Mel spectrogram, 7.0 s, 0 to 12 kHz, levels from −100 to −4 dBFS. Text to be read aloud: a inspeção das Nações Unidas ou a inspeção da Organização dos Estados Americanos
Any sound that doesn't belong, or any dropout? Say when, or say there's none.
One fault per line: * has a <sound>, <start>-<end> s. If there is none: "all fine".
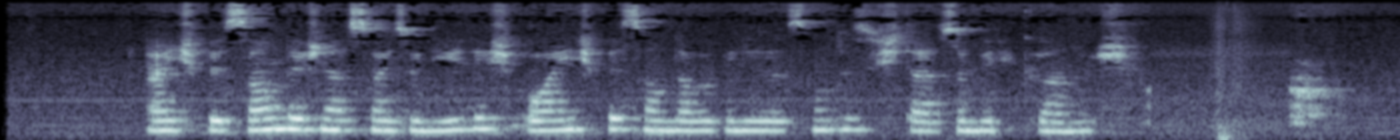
* has a whoosh, 6.0-6.3 s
